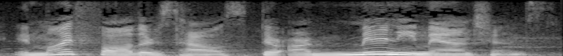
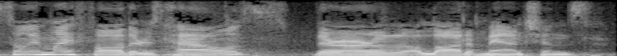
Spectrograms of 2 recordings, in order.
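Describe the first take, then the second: First: It is said in a warm, happy tone. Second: It is said in a flat, serious tone.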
